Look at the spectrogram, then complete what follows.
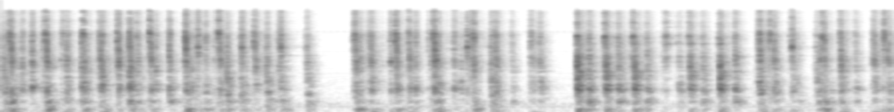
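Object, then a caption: Mechanical keyboard with plastic keycaps. A mechanical keyboard with clicky switches and PBT plastic keycaps is typed on fast with fingertips. A dense, rapid run of short, bright clicks is heard, broken by two brief pauses, with each keystroke dying out almost at once.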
